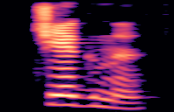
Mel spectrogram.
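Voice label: "чегны", Komi, female; kpv audio dict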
